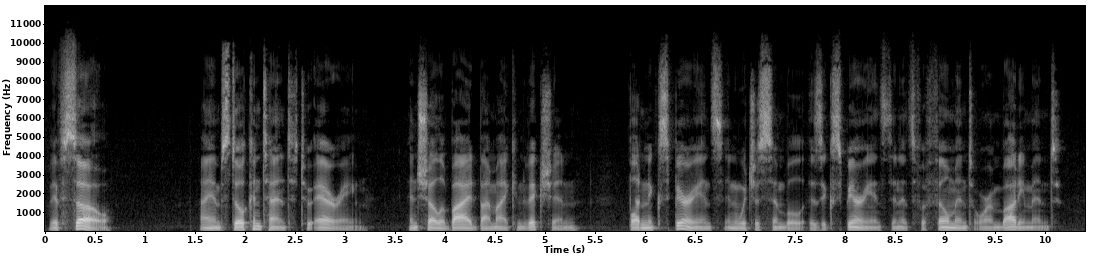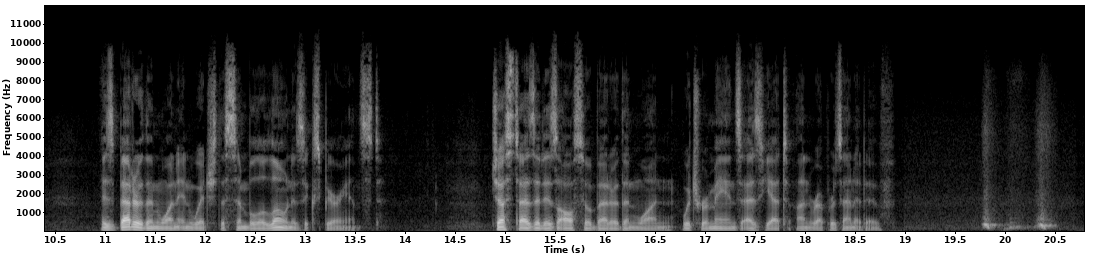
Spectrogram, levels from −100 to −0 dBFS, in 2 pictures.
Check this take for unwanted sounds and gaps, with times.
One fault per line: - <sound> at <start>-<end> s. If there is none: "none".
- whoosh at 19.8-20.5 s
